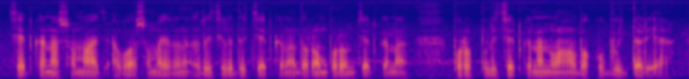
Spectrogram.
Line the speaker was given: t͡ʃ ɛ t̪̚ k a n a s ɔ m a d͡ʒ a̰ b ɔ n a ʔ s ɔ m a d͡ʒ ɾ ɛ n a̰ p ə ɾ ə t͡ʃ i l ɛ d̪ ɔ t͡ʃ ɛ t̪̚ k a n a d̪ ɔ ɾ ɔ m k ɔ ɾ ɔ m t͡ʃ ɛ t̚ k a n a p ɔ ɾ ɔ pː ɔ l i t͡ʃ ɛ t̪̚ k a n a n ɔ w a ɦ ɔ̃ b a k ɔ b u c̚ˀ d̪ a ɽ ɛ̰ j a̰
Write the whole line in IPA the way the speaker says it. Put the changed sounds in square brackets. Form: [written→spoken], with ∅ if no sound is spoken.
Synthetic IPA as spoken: t͡ʃ ɛ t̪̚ k a n a s ɔ m a d͡ʒ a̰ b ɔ [n→∅] a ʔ s ɔ m a d͡ʒ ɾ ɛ n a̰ [p→ʔ] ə ɾ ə t͡ʃ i l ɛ d̪ ɔ t͡ʃ ɛ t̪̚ k a n a d̪ ɔ ɾ ɔ m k ɔ ɾ ɔ m t͡ʃ ɛ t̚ k a n a p ɔ ɾ ɔ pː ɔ l i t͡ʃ ɛ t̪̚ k a n a n ɔ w a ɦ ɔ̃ b a k ɔ b u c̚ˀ d̪ a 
